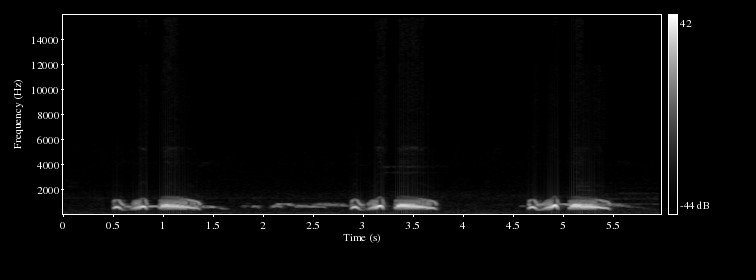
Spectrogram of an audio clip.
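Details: Spotted dove call for training decoy birds: three strong cooing phrases, each a quick double coo and a long, slightly falling note, with low soft hoots between.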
